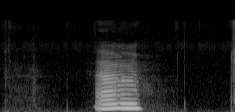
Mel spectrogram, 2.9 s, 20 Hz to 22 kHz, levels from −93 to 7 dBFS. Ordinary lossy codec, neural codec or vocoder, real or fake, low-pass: none; vocoder, 22.05 kHz, 80 mel bands, Vocos; fake; none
